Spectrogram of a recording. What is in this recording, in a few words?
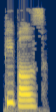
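"peoples", British English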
